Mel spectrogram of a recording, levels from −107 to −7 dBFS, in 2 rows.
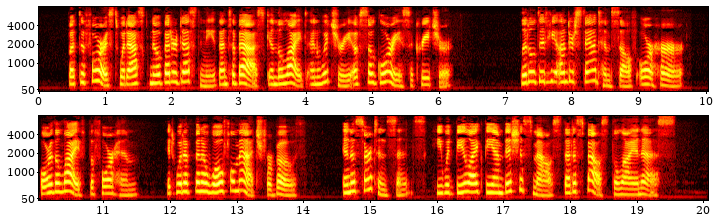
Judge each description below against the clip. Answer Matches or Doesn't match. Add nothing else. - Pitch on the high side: Matches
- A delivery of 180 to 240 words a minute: Doesn't match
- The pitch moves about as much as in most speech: Doesn't match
